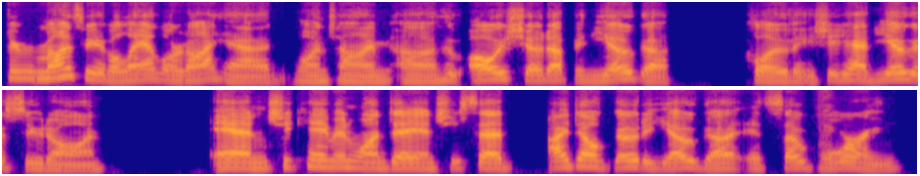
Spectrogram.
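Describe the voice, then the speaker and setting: A woman's voice: lowish voice, moderate pace, clear, resonant tone, no room sound, studio quality. A woman hosting an interview in a casual, conversational style. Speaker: interview host.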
